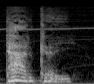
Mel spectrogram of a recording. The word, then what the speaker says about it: Turkey: Se escribe Turkey, Turkey, y se pronuncia Tarkey.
